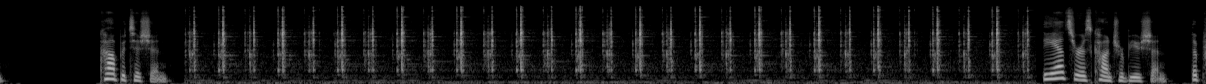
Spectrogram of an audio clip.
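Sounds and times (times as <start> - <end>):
clock ticking: 1.8 - 10.4.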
